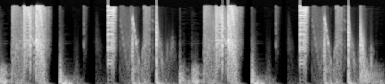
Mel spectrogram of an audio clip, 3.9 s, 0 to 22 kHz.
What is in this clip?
OddScience 125bpm05 LoopCache AbstractPercussion
Abstract Percussion Loop made from field recorded found sounds
Loop, Percussion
